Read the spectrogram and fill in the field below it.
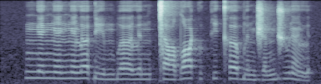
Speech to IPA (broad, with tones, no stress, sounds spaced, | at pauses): ŋ ɛ˦ ŋ ɛ̃˦ ŋ ɛ̃˦ l ʌ˦ ɗ ɪː˨ m b ʌː˨ l ə˨ n ǀ æː˨ dˤ ɛː˦ k ʊ˨ k ɪ˦ kʰ ʌː˦ b ə˨ n d͡ʒ ʌ˨ n d͡ʒ u˦ ɾ ə̃˨ l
